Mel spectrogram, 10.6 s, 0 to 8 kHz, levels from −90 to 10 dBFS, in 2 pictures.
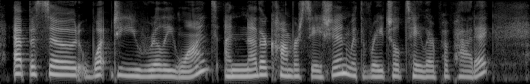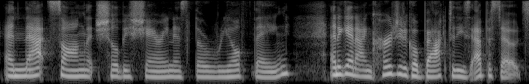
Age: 30-49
